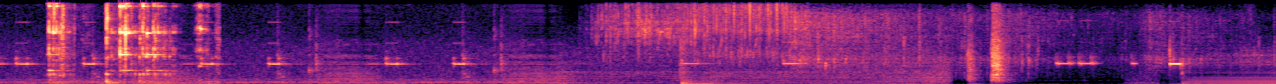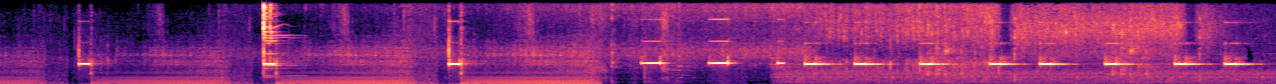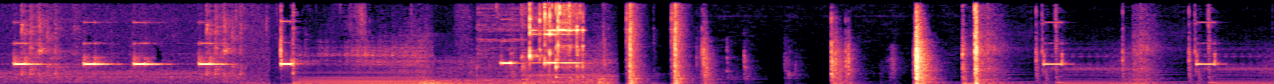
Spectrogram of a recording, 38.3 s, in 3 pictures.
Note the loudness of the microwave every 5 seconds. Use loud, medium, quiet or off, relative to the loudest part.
quiet, quiet, medium, loud, loud, loud, loud, medium.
